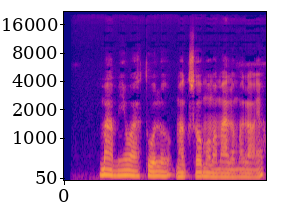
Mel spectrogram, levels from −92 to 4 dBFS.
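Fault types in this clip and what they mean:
There are no fault types in this clip.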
